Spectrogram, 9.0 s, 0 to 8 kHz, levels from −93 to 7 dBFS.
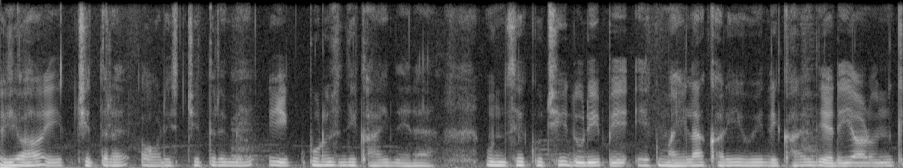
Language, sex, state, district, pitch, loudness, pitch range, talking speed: Hindi, male, Uttarakhand, Tehri Garhwal, 145 Hz, -19 LUFS, 135-150 Hz, 200 wpm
